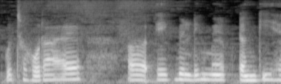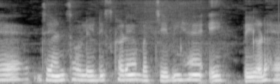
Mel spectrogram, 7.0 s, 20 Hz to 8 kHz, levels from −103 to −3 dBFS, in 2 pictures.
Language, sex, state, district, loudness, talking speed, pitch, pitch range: Hindi, female, Odisha, Nuapada, -16 LUFS, 180 wpm, 175 Hz, 165-185 Hz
